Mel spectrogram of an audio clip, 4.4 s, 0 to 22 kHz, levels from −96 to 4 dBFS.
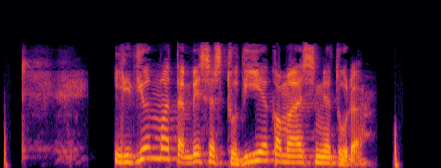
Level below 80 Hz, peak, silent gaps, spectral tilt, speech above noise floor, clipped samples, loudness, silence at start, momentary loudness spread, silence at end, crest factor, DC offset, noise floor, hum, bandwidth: -44 dBFS; -2 dBFS; 0.15-0.21 s, 0.98-1.14 s, 3.84-3.93 s; -5 dB/octave; 21 dB; under 0.1%; -18 LUFS; 0.05 s; 19 LU; 0.4 s; 18 dB; under 0.1%; -39 dBFS; none; 8 kHz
